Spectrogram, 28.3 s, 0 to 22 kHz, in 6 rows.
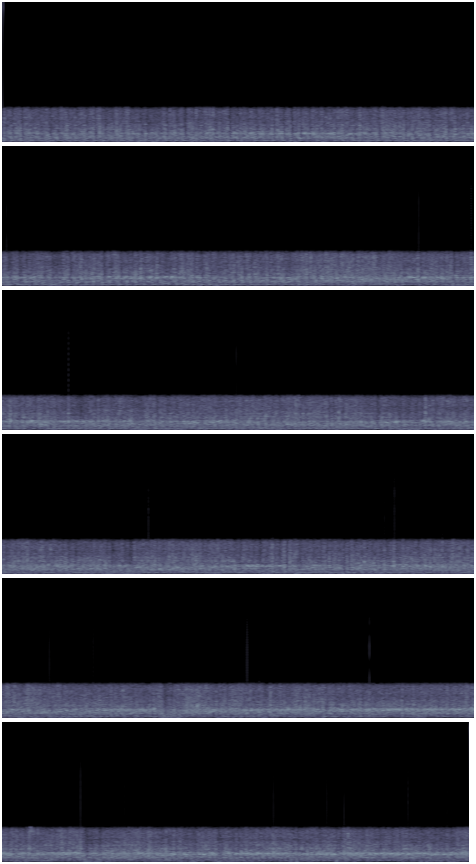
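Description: Steady running noise of a 15-inch gauge steam-hauled train heard from aboard a carriage: wheels on the rails and the carriages rattling, with a steady low hum running through it.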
